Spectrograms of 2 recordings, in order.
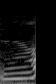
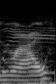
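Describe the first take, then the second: First: Drawn-out imitation meow; imitated cat meow. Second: Shorter, lower mimicked meow; a second, lower imitation of the cat; toned-down cat meow impression; imitated cat meow, emphatic. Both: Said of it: "Calcifer's meowing his head off".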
